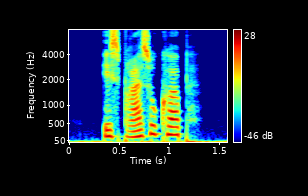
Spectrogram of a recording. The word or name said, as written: espressokop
